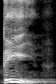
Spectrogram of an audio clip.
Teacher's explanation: Tekan sikit lidah kita tu. Kita bila sebut huruf qaf ni terasa pangkal lidah tu tekan dekat anak tekak tu. Anak tekak yang tergantung-gantung dalam mulut tu kan.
